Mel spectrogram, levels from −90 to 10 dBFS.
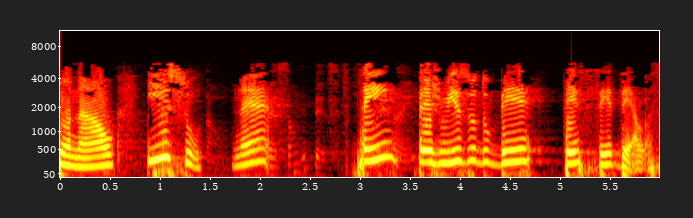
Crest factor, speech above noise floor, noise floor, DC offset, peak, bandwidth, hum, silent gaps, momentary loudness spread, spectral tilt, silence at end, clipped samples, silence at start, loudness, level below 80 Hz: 14 dB; 36 dB; -48 dBFS; under 0.1%; 0 dBFS; 5.8 kHz; none; none; 10 LU; -10.5 dB/octave; 0 s; under 0.1%; 0 s; -13 LUFS; -34 dBFS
